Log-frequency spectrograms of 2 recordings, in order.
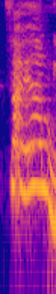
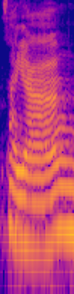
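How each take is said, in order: First: It is said firmly and forcefully. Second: It is said low, soft and tender. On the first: It sounds dominating and startling. "Kalau ini kayaknya sayang gitu" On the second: It is an ordinary affectionate address. "agak rendah, agak gimana gitu ya, menyentuh gitu"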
